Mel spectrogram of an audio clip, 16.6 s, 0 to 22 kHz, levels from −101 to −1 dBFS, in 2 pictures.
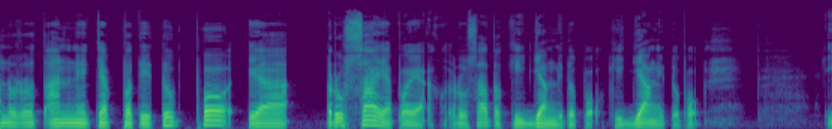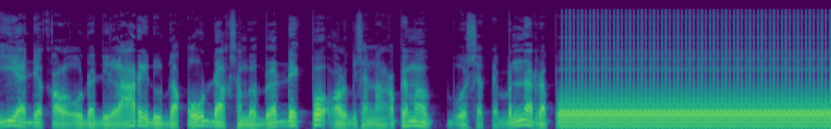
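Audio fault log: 13.94 s to end (16.64 s), system hang loop: the sound stops moving forward and one 40 ms slice repeats exactly, dozens of times, until the clip ends. The machine or its audio driver froze, but the sound hardware kept replaying the same short ring buffer. Because each slice is so brief, the repeats fuse into a steady buzz at 25 Hz, the loop rate, instead of a distinct stutter.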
